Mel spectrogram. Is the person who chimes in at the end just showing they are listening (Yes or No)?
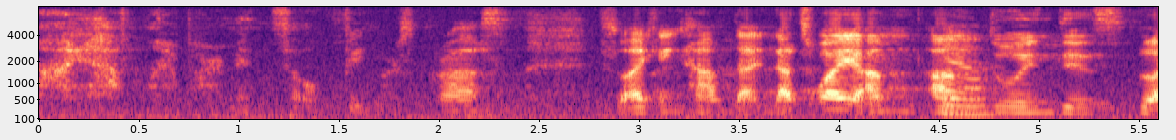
Yes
